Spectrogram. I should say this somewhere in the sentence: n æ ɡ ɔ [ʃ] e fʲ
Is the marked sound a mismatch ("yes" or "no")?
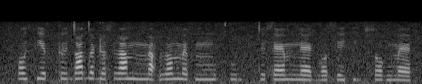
yes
